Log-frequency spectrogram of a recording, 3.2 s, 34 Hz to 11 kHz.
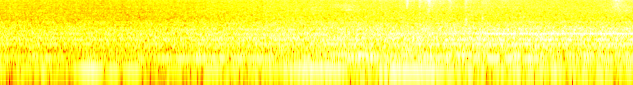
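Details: Epson S31+ projector running with a steady humming whir and faint whine, no clean rhythm; noise probably from the lamp, with a Lamp error in status. Cooling section very dirty from a missing air filter. Resolved by replacing the lamp and air filter.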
